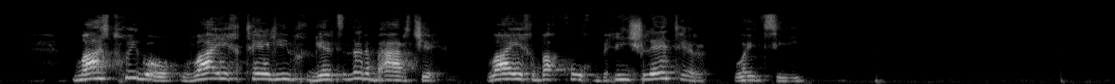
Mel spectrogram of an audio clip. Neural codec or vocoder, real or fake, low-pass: codec, 24 kHz, 3 kbps, HILCodec; fake; 10.8 kHz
